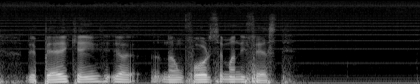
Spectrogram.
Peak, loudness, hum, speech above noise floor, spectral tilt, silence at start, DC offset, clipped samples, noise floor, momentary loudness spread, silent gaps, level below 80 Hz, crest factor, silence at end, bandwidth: -2 dBFS; -19 LUFS; 60 Hz at -40 dBFS; 27 dB; -8 dB/octave; 0 s; under 0.1%; under 0.1%; -45 dBFS; 10 LU; none; -40 dBFS; 18 dB; 1.25 s; over 20 kHz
